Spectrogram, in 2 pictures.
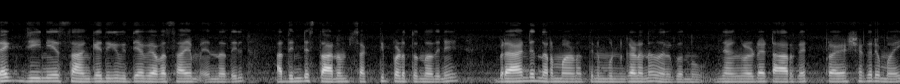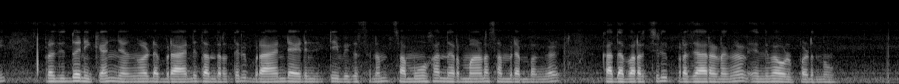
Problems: none marked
